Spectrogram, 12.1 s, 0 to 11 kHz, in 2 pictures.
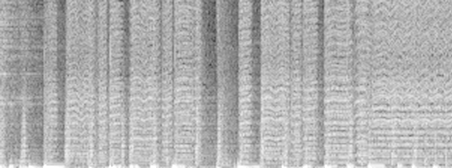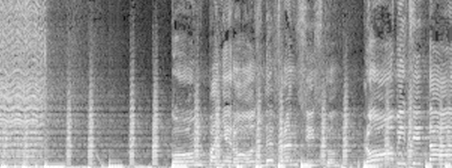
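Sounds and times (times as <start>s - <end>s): bass beat: 0.0s - 12.0s
brass band playing: 0.0s - 12.0s.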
